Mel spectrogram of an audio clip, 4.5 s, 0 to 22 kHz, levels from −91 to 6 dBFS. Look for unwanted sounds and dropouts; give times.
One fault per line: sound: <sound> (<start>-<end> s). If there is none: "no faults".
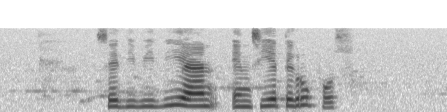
no faults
